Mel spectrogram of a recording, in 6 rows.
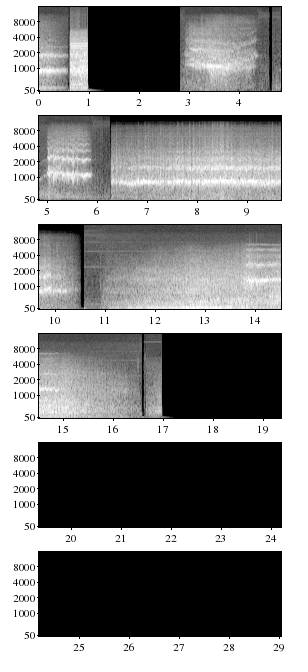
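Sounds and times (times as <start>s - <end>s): car tires screeching: 0.0s - 1.0s, 2.9s - 16.9s
low engine rumble: 10.8s - 16.6s.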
